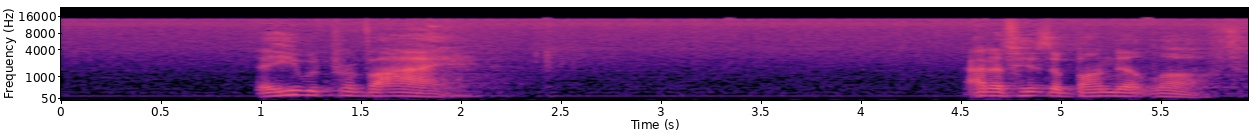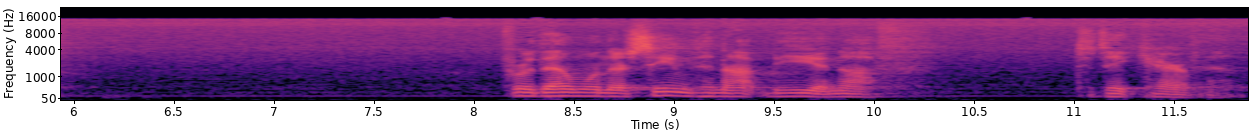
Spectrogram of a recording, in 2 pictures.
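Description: A man speaks calmly through a microphone in a large room, with pauses between phrases.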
